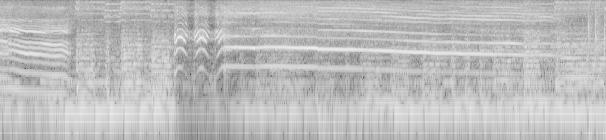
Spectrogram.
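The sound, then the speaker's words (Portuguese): A rooster crowing, loud and drawn-out, with a short wavering burst early on followed by a long harmonic tone that slowly sinks in pitch. “Olha! Ainda bateu umas asas, né? Esse galo aí parece que não bebe, rapaz.”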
